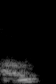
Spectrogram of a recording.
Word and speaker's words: Om: Make sure you pronounce Om as in Om, not as in bomb, like Om. It's Om.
